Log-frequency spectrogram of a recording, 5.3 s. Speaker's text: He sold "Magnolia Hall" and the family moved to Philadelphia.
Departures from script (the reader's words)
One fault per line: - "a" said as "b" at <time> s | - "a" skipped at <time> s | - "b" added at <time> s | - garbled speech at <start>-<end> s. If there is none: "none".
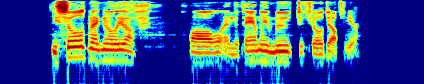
none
